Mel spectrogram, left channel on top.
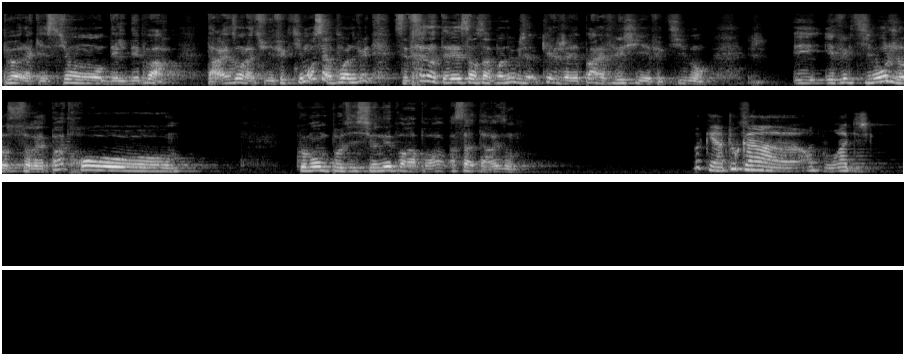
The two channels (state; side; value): silent; right; digital silence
